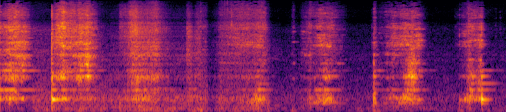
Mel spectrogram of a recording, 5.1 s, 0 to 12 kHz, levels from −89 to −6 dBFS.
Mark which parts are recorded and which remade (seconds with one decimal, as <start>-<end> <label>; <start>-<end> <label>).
0.0-1.1 recorded; 1.1-2.0 remade; 2.0-5.1 recorded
